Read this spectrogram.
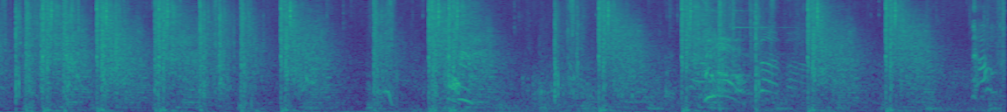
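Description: Gunshots fire in rapid, repeated bursts.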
